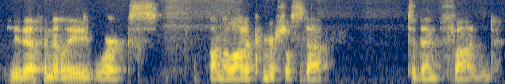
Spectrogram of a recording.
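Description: A man's voice: lowish voice, normal speed, a crowd in the background. A man speaking as an interview guest in casual talk, hesitant, with many ums and restarts. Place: New York. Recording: dull lo-fi recording.

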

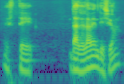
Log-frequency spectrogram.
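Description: A man's voice: sits low, measured pace, mellow, breathy edge. A priest telling a personal story in an interview, with strong feeling and his voice sometimes rising. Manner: talks with feeling, voice rising and breaking at moments, quoting others.

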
